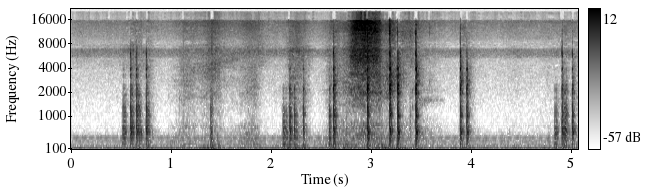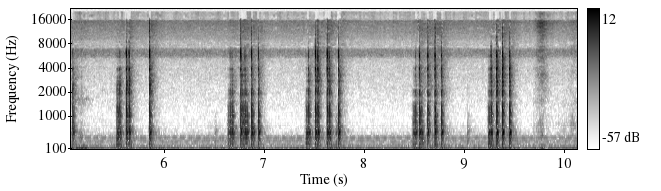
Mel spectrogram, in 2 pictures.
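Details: Tesla Model 3 Highland seat creaking: short bursts of dry, crackling creaks repeat over a low steady hum as the seat is shifted; noise first blamed on the seat rail, which turned out wrong.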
